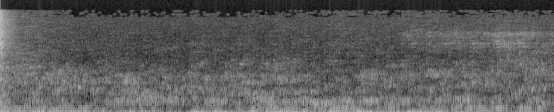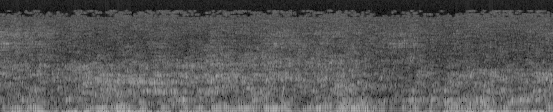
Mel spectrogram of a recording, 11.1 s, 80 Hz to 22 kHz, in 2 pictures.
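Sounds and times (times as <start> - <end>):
low steady room rumble: 0.0 - 11.0.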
